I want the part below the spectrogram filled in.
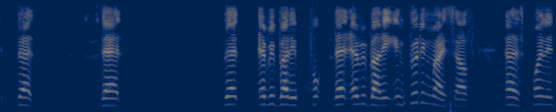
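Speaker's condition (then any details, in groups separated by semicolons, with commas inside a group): Cerebral palsy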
